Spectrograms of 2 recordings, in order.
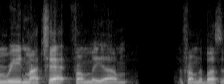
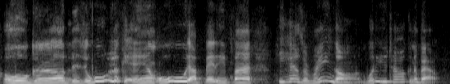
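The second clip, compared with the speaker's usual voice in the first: gossiping woman voice; 11 semitones higher, 4 dB louder than usual. Pretend. Tempting voice talks about a married man.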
